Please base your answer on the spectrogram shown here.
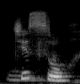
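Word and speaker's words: Tsur: Eu sou a Tissur. Vocês podem me encontrar no Instagram. letra T, letra S, letra U e letra R. O T é mudo. Tissur, tá?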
